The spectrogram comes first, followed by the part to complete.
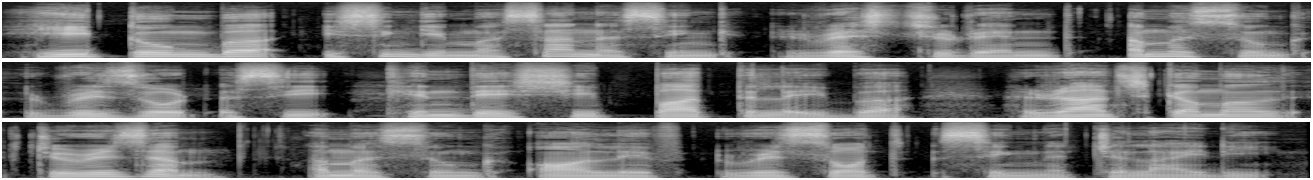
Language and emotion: Manipuri, neutral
